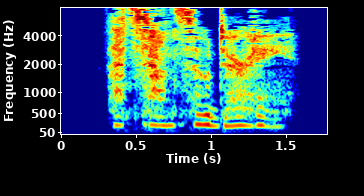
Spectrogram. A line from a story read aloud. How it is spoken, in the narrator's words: I said breathlessly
